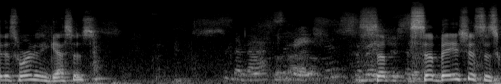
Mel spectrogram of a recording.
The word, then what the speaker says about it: sebaceous: know how to say this word any guesses sebaceous is correct sebaceous yeah so the the sebaceous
